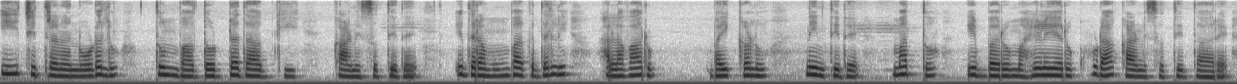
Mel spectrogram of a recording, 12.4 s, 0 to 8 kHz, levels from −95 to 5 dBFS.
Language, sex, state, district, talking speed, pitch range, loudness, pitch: Kannada, female, Karnataka, Belgaum, 80 wpm, 185-220 Hz, -17 LUFS, 200 Hz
